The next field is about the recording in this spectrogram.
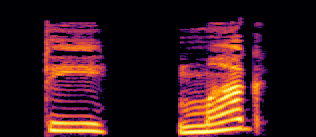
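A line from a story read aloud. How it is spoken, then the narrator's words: Timid question. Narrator (Russian): робко спросила Сойка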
